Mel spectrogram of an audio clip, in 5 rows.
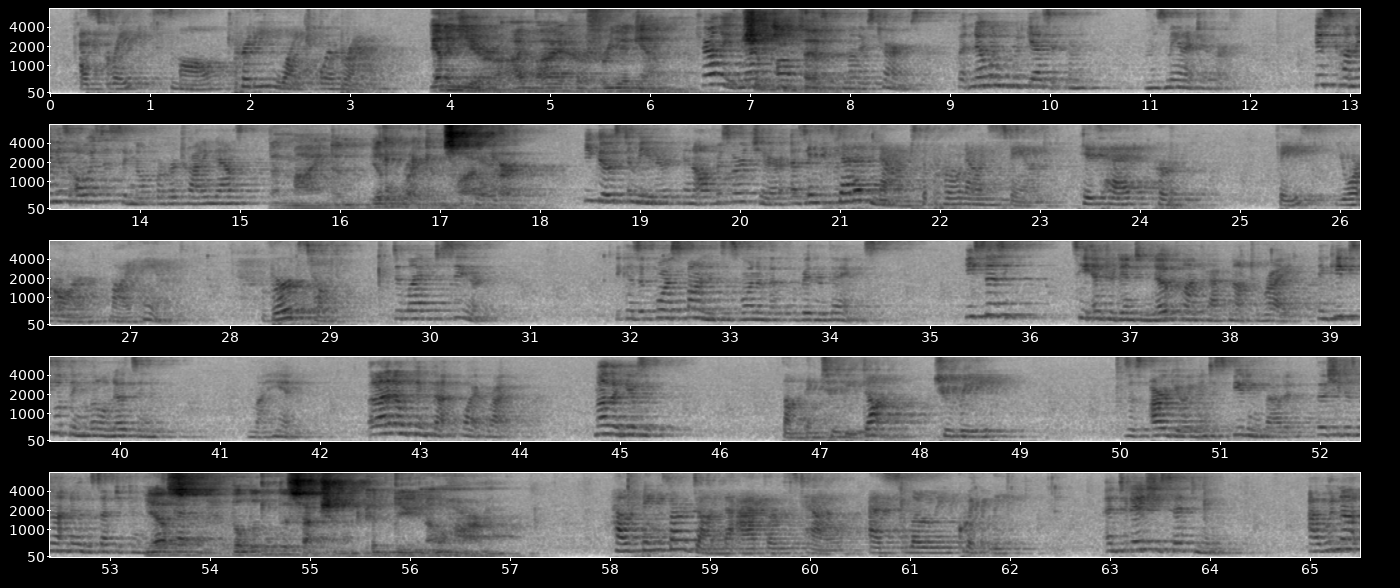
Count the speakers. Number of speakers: three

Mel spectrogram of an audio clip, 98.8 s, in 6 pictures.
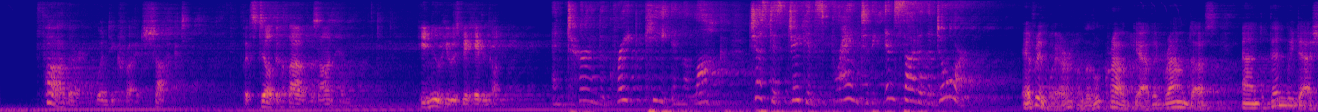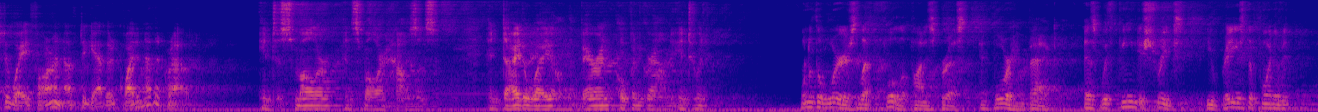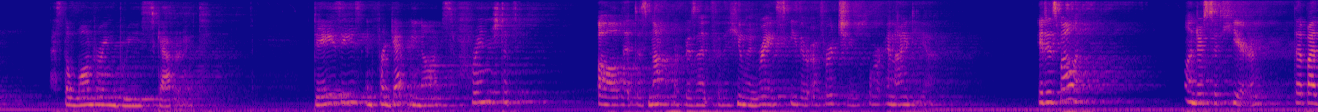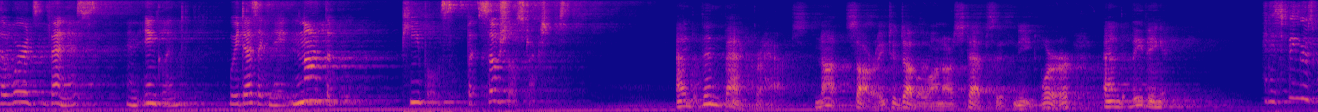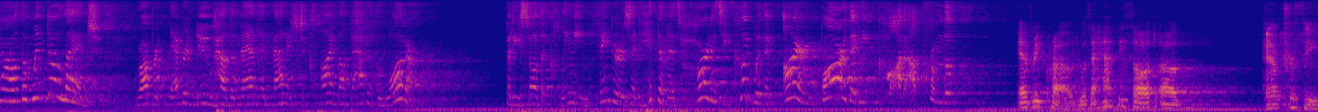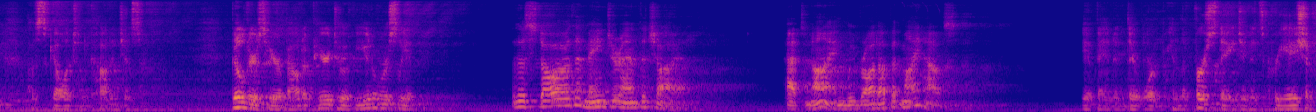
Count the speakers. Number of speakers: seven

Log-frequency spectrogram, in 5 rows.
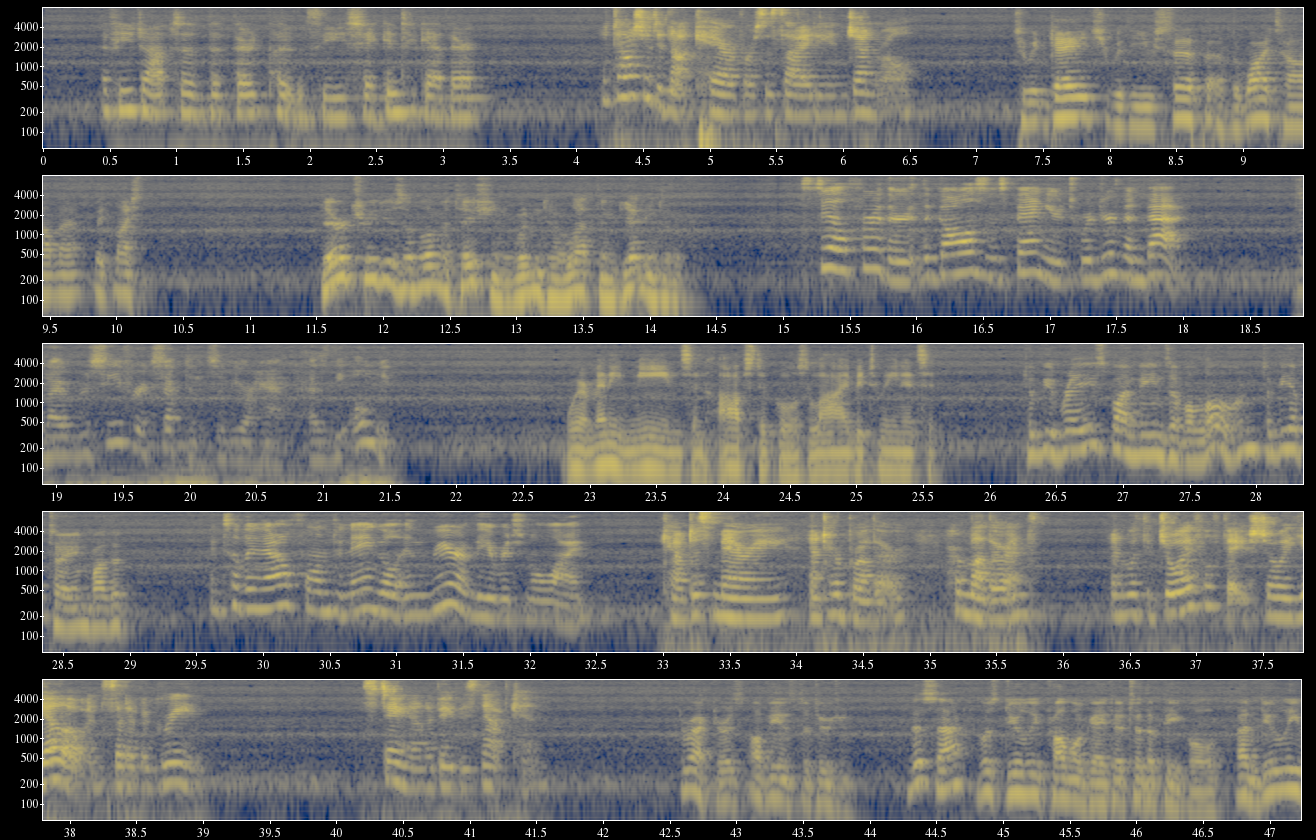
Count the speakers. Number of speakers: eight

